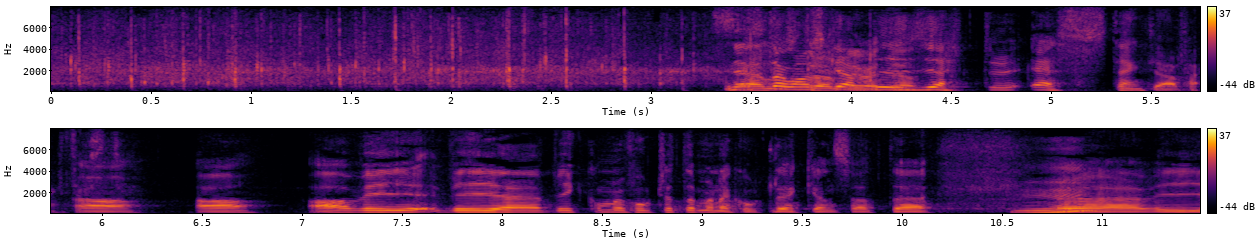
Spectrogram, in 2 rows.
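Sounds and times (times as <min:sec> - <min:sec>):
audience applause: 0:00.0 - 0:04.1
speech: 0:03.4 - 0:11.4.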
